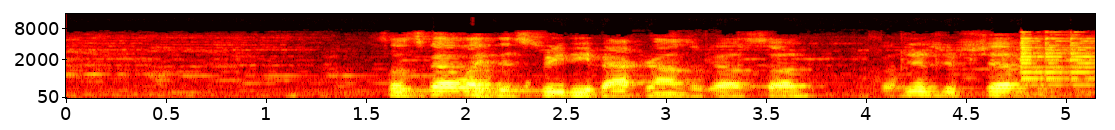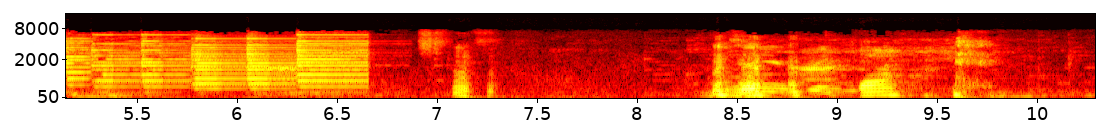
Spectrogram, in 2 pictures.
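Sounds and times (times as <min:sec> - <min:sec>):
speech: 0:01.6 - 0:05.6, 0:07.1 - 0:07.4, 0:08.3 - 0:09.6
electronic jingle from a Japanese import Dreamcast video game soundtrack: 0:04.8 - 0:06.7.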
